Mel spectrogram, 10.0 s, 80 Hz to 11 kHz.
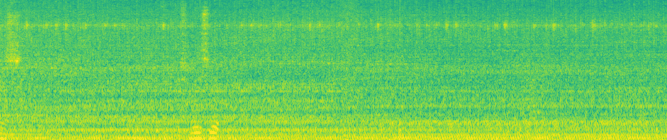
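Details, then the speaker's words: Peugeot 407 1.6 HDi diesel at idle, clip sent in by a viewer: a faint, high, ringing chatter over the low rumble. An abnormal engine noise whose source is not pinned down. "عندنا هذا أخونا بعث لي فيديو متاع 407 فيها حس باش نتعاونوا عليها ونشوفوها الحس هذايا منين في المحرك،"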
